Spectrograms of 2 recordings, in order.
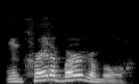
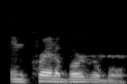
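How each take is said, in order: First: Incrediburgerable said again, a bit higher and louder; louder repeat. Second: Said in the usual way. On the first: Shown as a demonstration. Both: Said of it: "There's a new word for you".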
